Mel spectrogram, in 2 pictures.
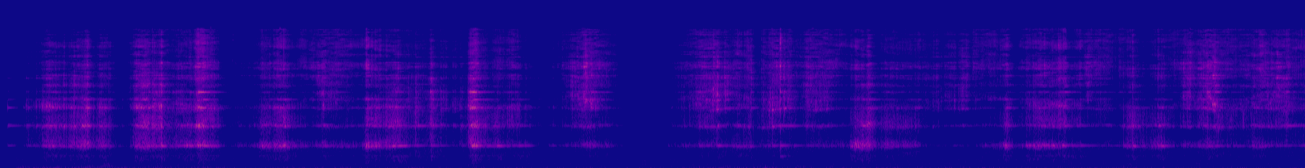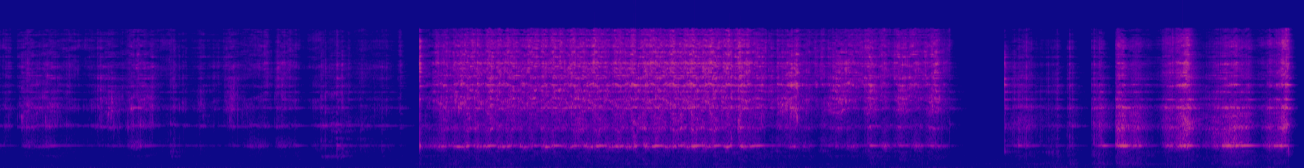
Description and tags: Scraping Metal
Metallic noises made by scraping an old and rusty cast-iron skillet using a fork. Variations available in regards to speed, intensity, and volume.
